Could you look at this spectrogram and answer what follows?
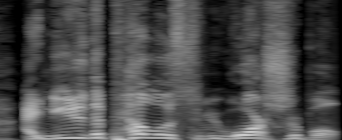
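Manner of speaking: put-on high-pitched, gravelly, pushed Midwestern accent. Imitating how Mike Lindell says a word: Mike Lindell gravelly Midwestern voice. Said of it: "He's like".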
